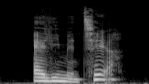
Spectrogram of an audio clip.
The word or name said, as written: alimentær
